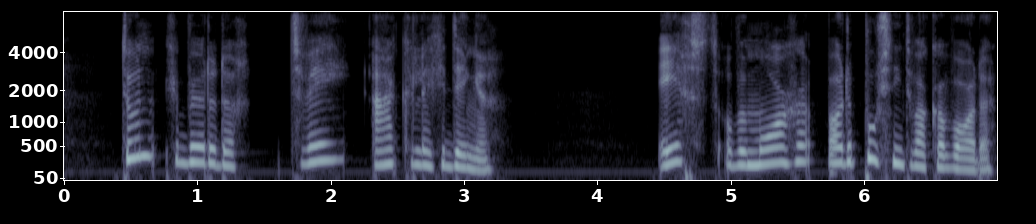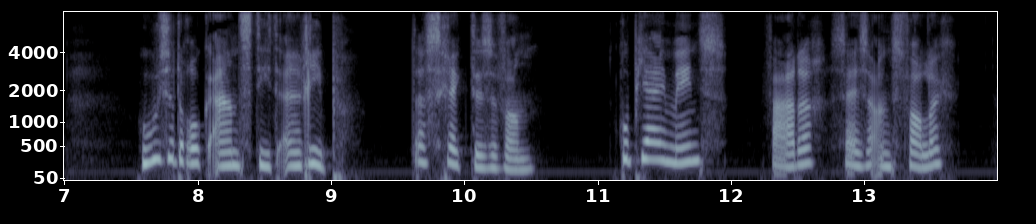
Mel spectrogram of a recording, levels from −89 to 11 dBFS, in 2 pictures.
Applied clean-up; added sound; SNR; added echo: none; none; none; none.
